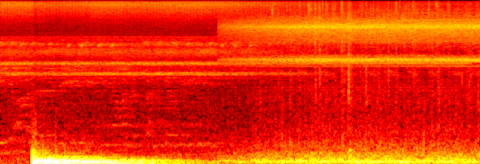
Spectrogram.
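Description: A sudden deep boom about half a second in, fading over a couple of seconds into a low rumble, over a steady chorus of crickets chirring.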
